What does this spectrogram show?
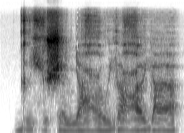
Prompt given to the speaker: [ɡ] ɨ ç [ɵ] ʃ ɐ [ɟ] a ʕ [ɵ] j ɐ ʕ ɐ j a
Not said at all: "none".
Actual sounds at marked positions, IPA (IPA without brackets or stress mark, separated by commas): ɡ, ɵ, ɲ, o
